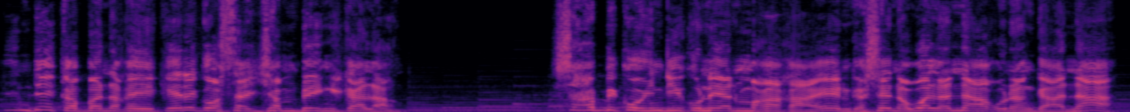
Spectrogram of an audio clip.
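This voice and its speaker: An actor playing a short-tempered, insulting Filipino father in a radio drama, loud, scornful and argumentative. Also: high voice, fast talker, soft background music. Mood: angry, scornful.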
